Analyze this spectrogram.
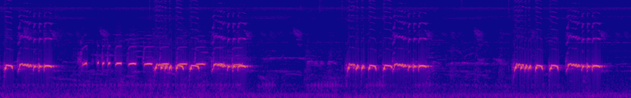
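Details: Local Indonesian zebra dove, a loud, frequent singer used as a lure to get other doves singing morning and evening; soft rolling coos in bursts of quick repeated notes, three phrases spaced about two seconds apart, fairly quiet background.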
